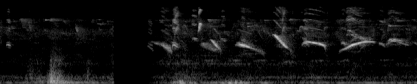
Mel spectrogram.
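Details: Green-winged saltator in marcheando song, a lively chain of sharp descending whistles and an up-slurred note in quick succession, following a brief silence and a low knock.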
